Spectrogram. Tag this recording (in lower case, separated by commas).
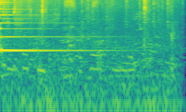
musical instrument, music, keyboard (musical)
